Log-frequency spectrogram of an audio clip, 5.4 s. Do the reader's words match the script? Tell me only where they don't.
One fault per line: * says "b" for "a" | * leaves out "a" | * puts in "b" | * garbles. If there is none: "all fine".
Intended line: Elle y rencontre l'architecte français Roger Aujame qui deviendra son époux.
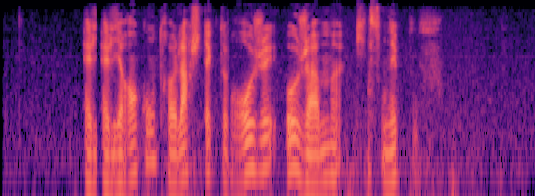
* puts in "elle"
* leaves out "français"
* leaves out "deviendra"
